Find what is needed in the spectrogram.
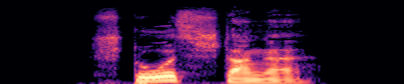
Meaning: bumper (of vehicle)
- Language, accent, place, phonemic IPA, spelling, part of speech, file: German, Germany, Berlin, /ˈʃtoːsˌʃtaŋə/, Stoßstange, noun, De-Stoßstange.ogg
